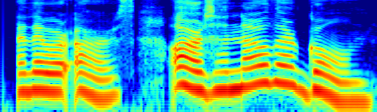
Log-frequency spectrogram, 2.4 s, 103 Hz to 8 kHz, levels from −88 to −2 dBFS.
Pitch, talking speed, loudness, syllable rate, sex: 235 Hz, 255 wpm, -15 LUFS, 6.3 syllables/s, female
